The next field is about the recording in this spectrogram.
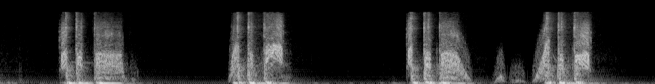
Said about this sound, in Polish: I to są jakby, to jest na dobrą sprawę dwuklikowa flara, którą można później łączyć z, y, nie robić przerwy, czyli... Czyli to jest bez przerwy no i dable, nie?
